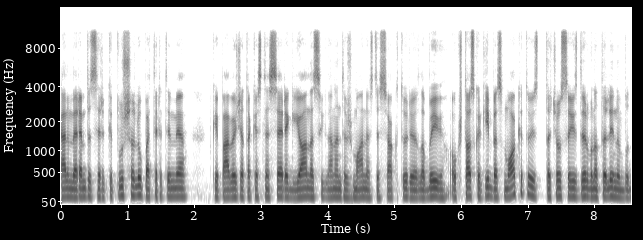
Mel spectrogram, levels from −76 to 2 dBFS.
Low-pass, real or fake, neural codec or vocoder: 10.8 kHz; fake; codec, 24 kHz, 1.2 kbps, DualCodec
